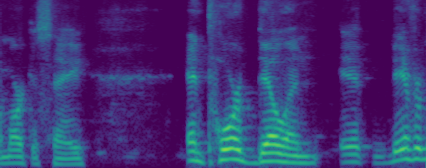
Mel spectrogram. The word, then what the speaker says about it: Marcus Hay: He said my first name wrong. He said Mark Hay instead of Marcus Hay.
